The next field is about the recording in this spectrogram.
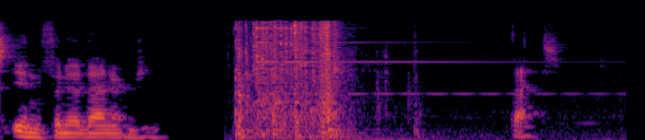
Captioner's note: ka-ching!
